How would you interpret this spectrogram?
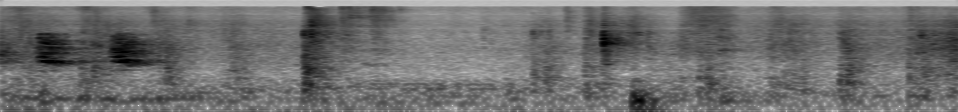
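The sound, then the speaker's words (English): A dog gives two or three quick barks at the start, then a few scattered thuds and rustles follow, with no talking. “I think Fido had some issues with his parents.”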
